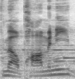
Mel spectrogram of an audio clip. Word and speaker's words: Melpomene: Now, technically it should be pronounced Melpomene, but it's New Orleans.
